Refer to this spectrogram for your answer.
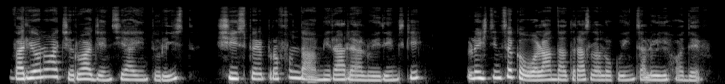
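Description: A woman narrating a novel in a measured storytelling manner. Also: a little high, dark tone. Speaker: audiobook narrator. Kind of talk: novel reading.

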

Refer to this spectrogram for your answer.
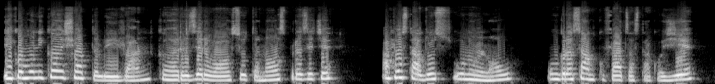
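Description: A woman narrating an audiobook in a measured, even storytelling manner. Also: a little high. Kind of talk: scripted narration.

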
